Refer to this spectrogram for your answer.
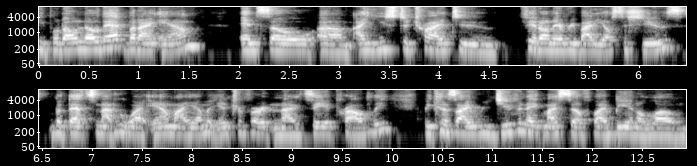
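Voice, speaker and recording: Somewhat breathy, a woman speaks at a fairly low pitch and a moderate pace with ordinary pitch variation. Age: 60s. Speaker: panelist. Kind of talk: panel discussion.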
